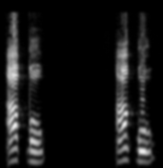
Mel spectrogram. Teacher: কলকলাটি হচ্ছে অর্ধেক পেশের মত উচ্চারণ হবে যেমন আক এই কলকলা করার পরে মুখটাকে ঠোট দুইটাকে গোল করে দিতে হবে তাহলে এটা সঠিক উচ্চারণ হবে।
